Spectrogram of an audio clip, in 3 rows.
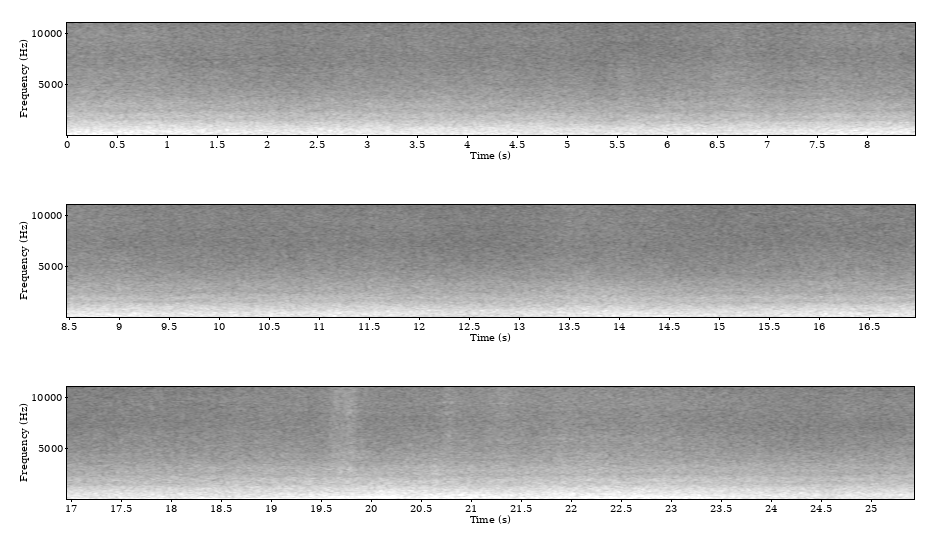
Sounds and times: waves 0.0 - 25.4
Traffic Sound 17.0 - 24.0

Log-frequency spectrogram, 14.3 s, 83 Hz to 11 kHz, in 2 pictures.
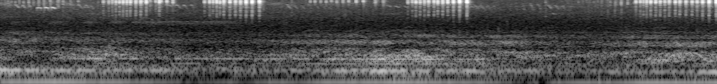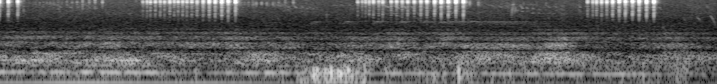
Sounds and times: clicking sounds by insects 1.0 - 2.8
clicking sounds by insects 3.6 - 4.8
clicking sounds by insects 6.1 - 7.5
clicking sounds by insects 8.6 - 9.6
clicking sounds by insects 10.7 - 12.4
clicking sounds by insects 13.0 - 13.8

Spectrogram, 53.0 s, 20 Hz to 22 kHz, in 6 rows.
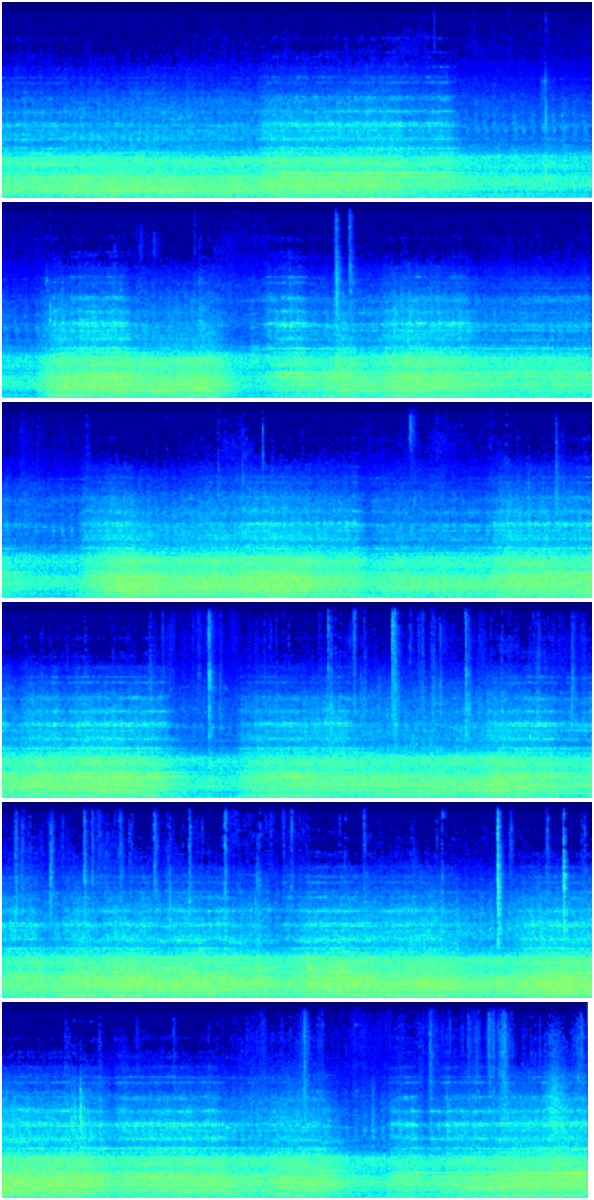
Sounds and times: Construction site sounds 0.0 - 53.0
Pedestrian 0.0 - 53.0
Traffic Sound 12.7 - 53.0

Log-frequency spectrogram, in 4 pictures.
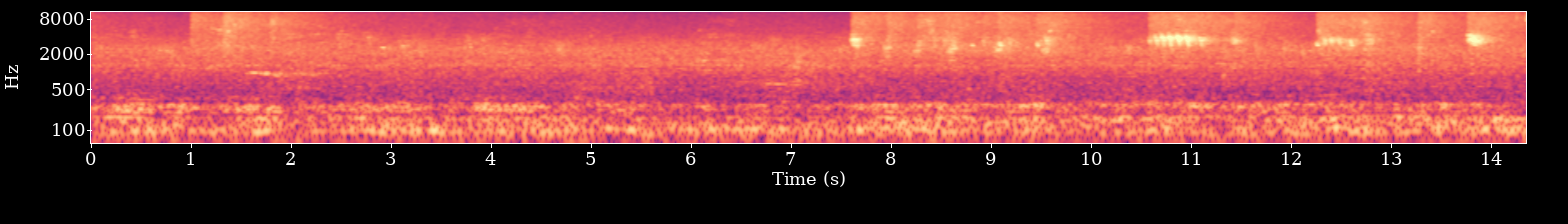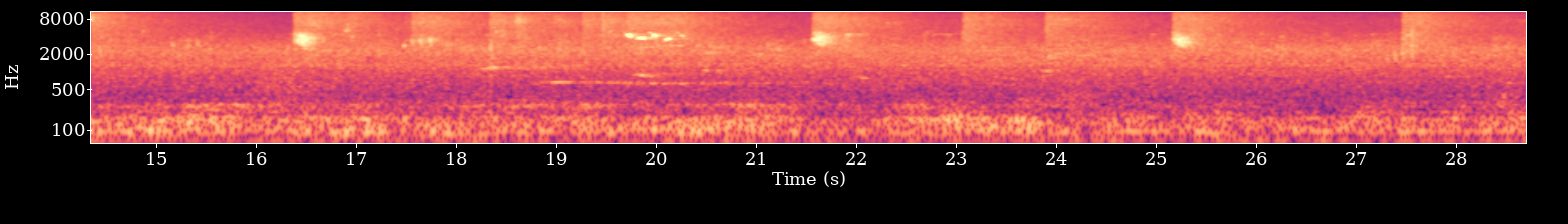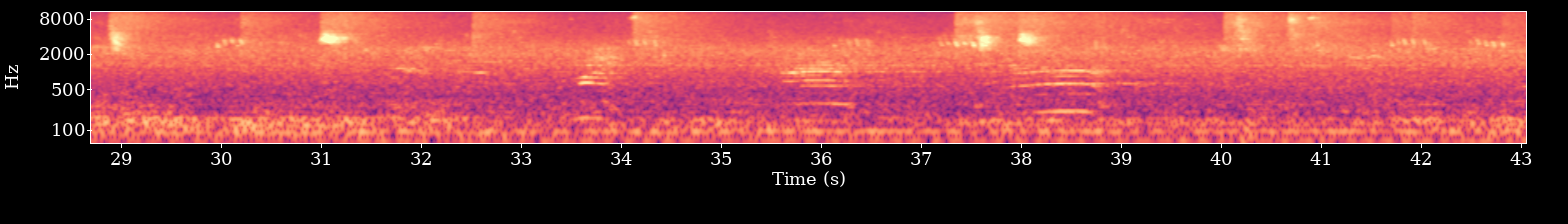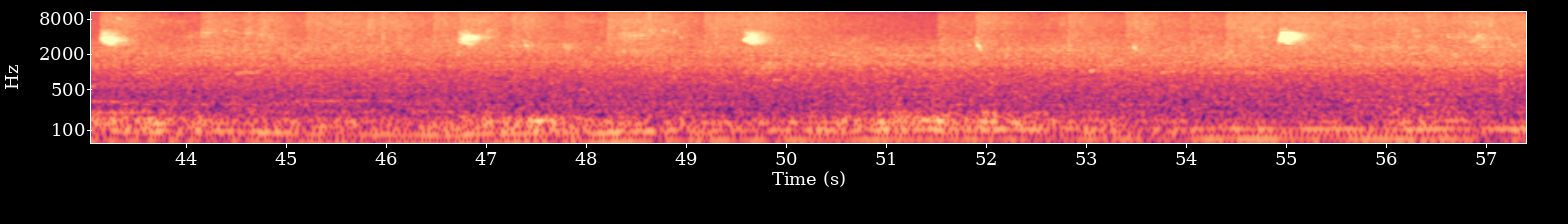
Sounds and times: birds 23.4 - 33.3
birds 34.0 - 57.4

